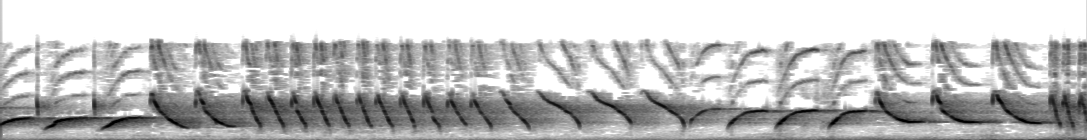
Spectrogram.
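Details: Canary song meant to get a reluctant canary singing: two drawn-out whistles, then a rapid run of sharp descending notes slowing into looser slurred phrases and ending on swooping whistles.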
